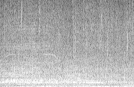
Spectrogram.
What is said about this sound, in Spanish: Tú tienes poder y autoridad. Dale un aplauso. Fuerte. Grita fuerte. Sí, Señor.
